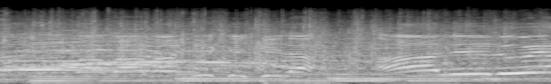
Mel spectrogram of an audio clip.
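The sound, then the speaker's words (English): An audience claps their hands in response to a revelation, amid a loud, dense wash of cheering and shouting voices, with a steady low droning tone running underneath throughout. “When a revelation comes, you have to clap your hands.”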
